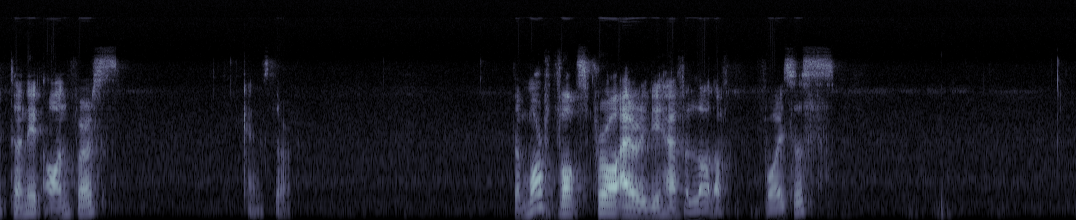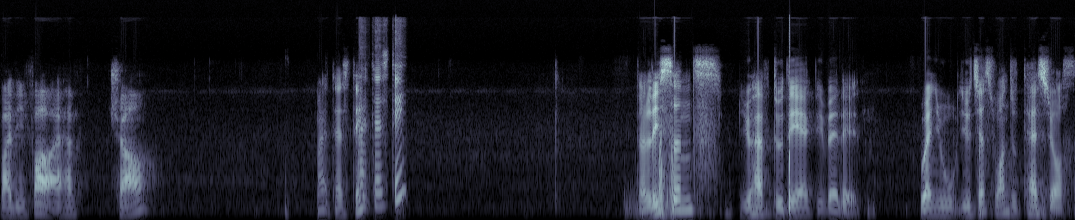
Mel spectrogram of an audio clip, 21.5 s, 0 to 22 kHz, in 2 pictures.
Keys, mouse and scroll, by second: 2.1 click, 3.8-4.8 drag, 5.6-5.9 drag, 6.9-7.9 drag, 9.7 click, 10.3 click, 11.5 click, 12.7 click, 15.1 click.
